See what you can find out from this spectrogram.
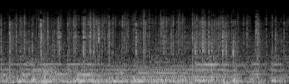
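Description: A fire burns steadily, with a dense, continuous roar full of quick irregular crackles and pops. Nobody is speaking.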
